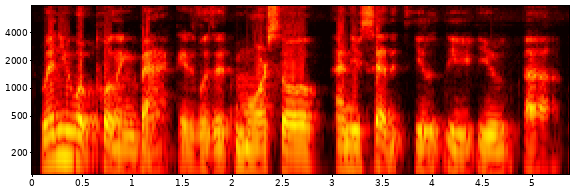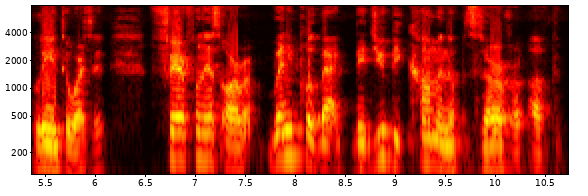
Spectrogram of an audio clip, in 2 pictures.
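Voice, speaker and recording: A man's voice: mid-range voice, measured pace, a little mellow. A man hosting an interview, asking questions and reflecting in an earnest, rambling way. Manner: earnest, rambling, fond of "if you will". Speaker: podcast host.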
